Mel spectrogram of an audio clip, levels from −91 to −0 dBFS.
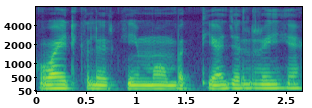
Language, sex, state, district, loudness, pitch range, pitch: Hindi, male, Himachal Pradesh, Shimla, -17 LUFS, 120-135 Hz, 125 Hz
